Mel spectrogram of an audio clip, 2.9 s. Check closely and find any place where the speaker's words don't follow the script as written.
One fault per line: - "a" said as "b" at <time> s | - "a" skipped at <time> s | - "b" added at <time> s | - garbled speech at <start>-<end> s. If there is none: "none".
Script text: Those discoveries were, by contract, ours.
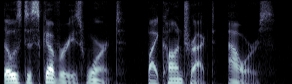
- "were" said as "weren't" at 0.9 s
